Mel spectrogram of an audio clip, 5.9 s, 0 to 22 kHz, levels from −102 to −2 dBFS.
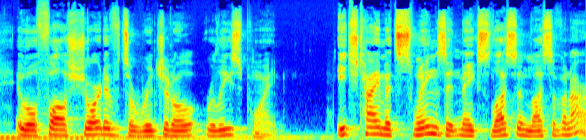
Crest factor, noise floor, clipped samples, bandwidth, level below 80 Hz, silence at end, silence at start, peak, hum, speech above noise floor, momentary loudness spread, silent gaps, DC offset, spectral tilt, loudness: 18 dB; -44 dBFS; under 0.1%; over 20 kHz; -40 dBFS; 0 s; 0 s; -2 dBFS; none; 26 dB; 7 LU; none; under 0.1%; -4.5 dB/octave; -18 LUFS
